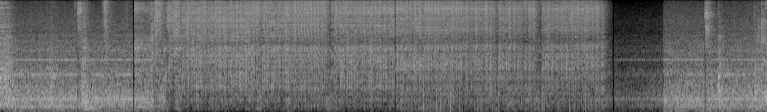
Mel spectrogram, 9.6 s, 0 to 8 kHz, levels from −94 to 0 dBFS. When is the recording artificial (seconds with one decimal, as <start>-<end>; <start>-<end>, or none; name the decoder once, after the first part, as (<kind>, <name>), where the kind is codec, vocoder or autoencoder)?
none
